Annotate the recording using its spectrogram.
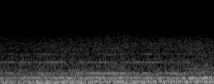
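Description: Steady low rumble with a faint, steady hum and no distinct events.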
